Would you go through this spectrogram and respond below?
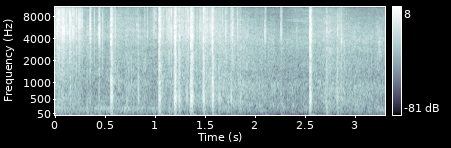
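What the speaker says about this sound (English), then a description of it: "Lone Wolf fireworks lighting up the sky here as we get ready to go" Lone Wolf fireworks pop and crackle in the night sky at a speedway victory celebration, a scatter of sharp bursts, some louder and several faint, spaced irregularly and heard from some distance.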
